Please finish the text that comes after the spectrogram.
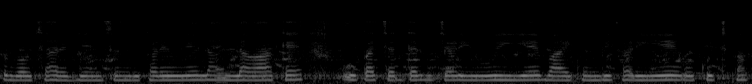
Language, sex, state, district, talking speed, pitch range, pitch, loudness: Hindi, female, Uttar Pradesh, Hamirpur, 185 wpm, 195-205 Hz, 200 Hz, -45 LUFS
